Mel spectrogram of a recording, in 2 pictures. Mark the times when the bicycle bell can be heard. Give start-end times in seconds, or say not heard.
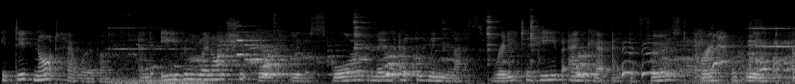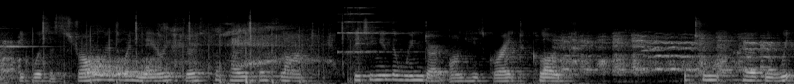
1.1-2.0, 6.9-8.1, 11.3-12.1.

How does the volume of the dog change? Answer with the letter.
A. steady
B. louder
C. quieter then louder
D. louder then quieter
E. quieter
E.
